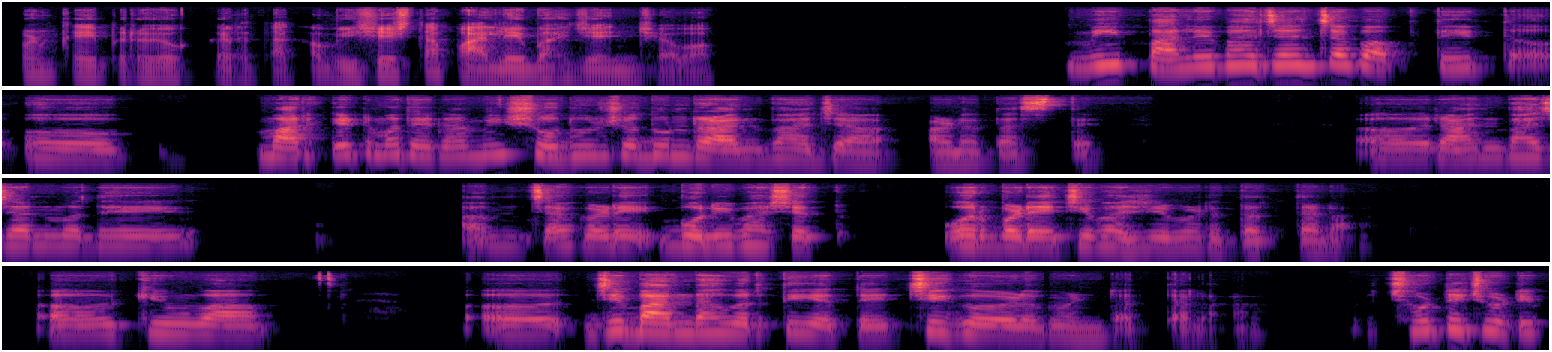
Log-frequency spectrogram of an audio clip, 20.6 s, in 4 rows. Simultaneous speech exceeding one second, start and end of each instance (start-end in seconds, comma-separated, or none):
none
